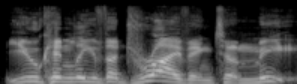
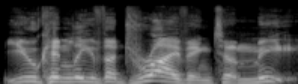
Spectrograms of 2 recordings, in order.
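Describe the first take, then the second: First: Booth take, second alt. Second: Booth take. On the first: Alt take with laugh after. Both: Acted.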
